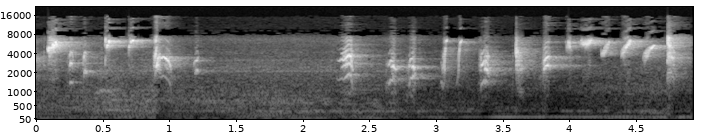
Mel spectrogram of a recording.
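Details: Long-tailed shrike song used as a master recording for training captive birds: rapid bursts of high, sharp chirps and short whistled notes, bunched in quick series with a brief pause in the middle.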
